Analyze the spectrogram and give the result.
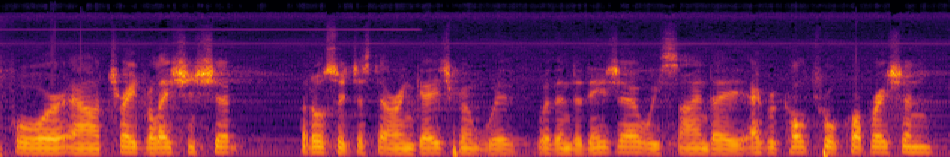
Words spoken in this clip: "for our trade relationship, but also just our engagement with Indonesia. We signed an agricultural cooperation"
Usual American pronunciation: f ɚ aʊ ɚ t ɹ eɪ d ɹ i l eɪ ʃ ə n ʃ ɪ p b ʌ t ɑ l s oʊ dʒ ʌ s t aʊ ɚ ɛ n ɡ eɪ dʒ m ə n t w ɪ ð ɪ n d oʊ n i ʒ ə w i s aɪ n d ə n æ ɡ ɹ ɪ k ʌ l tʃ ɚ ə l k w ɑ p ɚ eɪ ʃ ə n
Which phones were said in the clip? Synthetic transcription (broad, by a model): f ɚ aʊ ɚ t ɹ eɪ d ɹ i l eɪ ʃ ə n ʃ ɪ p b ʌ t ɑ l s oʊ dʒ ʌ s t aʊ ɚ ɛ n ɡ eɪ dʒ m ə n t w ɪ ð ɪ n d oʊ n i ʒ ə w i s aɪ n d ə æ ɡ ɹ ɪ k ʌ l tʃ ɚ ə l k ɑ p ɚ eɪ ʃ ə n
